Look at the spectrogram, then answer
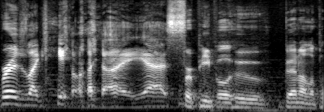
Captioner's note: devious chuckling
